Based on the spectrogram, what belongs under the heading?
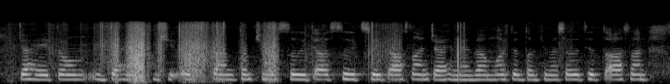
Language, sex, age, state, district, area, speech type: Kashmiri, female, 18-30, Jammu and Kashmir, Bandipora, rural, spontaneous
